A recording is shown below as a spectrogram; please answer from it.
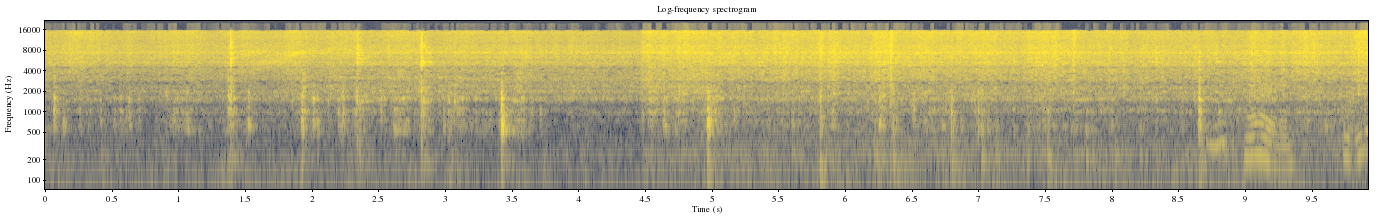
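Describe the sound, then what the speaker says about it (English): Carrots stirred in avocado oil in a pan, a soft steady sizzle under repeated scraping and clicking strokes of a utensil, fairly quiet and close. "So let's keep stirring for a minute to make sure it gets nice and coated"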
